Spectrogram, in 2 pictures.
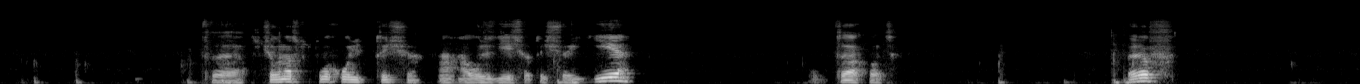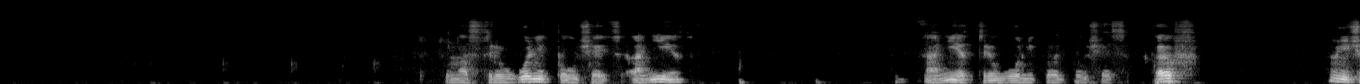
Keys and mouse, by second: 0.3 shift+middle click, 0.8 middle click, 1.8 shift+middle click, 2.2-3.9 middle drag, 4.6 click, 5.5 e, 7.6 click, 7.9 middle click, 11.3-12.3 middle drag, 12.8-14.7 middle drag, 15.0 middle click, 15.8 middle click, 16.4 middle click, 17.3 middle click, 18.8 middle click, 19.4 middle click, 20.4 click, 21.3 shift+click, 22.1 click, 23.0 click, 23.9 shift+click, 25.1 f, 25.5 middle click, 26.7-27.2 middle drag.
